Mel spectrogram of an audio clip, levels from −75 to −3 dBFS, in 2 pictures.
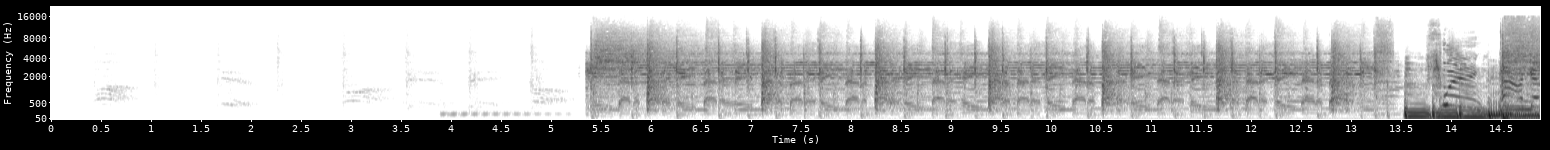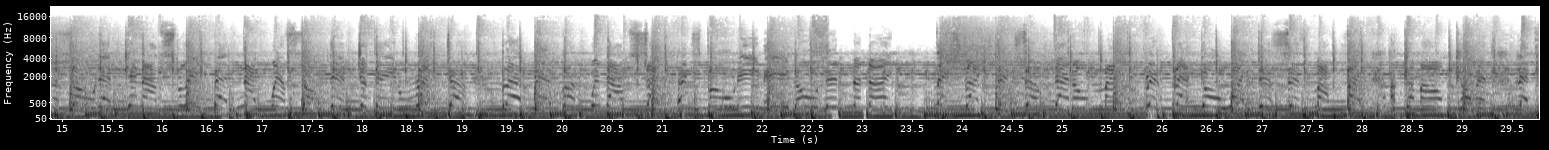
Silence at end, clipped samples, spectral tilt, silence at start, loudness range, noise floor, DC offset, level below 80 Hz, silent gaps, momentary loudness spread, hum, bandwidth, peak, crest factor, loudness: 0 s; under 0.1%; -4 dB/octave; 5.35 s; 6 LU; -76 dBFS; under 0.1%; -32 dBFS; none; 7 LU; none; 17 kHz; -4 dBFS; 20 dB; -21 LUFS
